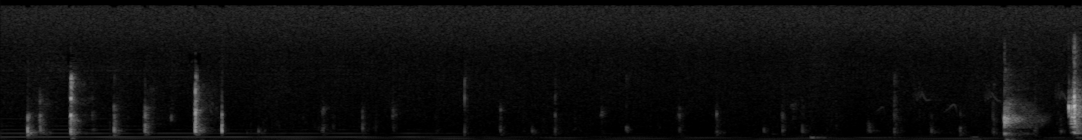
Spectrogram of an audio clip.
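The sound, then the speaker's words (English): Faint typing on a computer keyboard as a book title is entered: many soft, irregular key clicks over a low steady hum, with a few sharper taps near the start and the end. “So I'm going to type in here the title of a book.”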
